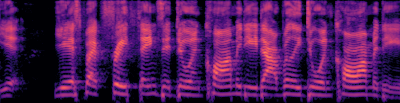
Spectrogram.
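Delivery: very loud, high, shrill put-on voice. Retelling what Boston comics said, in a Bill Burr impression. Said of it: "that's my Bill Burr impression".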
